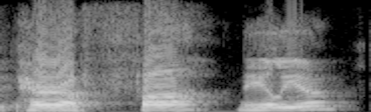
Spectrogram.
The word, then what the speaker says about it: paraphernalia: spelling as well paraphernalia now obviously paraphernalia correct pronunciation paraphernalia but a lot of times when I've heard this word the R is kind of missing okay I don't know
